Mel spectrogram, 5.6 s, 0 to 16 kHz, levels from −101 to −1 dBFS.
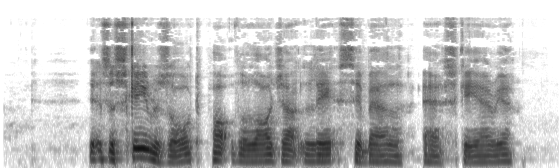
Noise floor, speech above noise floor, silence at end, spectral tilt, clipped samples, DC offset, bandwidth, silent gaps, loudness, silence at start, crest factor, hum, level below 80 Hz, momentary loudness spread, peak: -69 dBFS; 47 dB; 0.45 s; -5.5 dB/octave; under 0.1%; under 0.1%; 11.5 kHz; none; -23 LUFS; 0.9 s; 18 dB; none; -50 dBFS; 13 LU; -4 dBFS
